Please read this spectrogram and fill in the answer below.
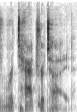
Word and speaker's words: retatrutide: think they just have retatrutide at this point, which is actually, side note, now everybody's calling it retatrutide. I guess that's the actual pronunciation of it. It's not retatrutide, it's retatrutide.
